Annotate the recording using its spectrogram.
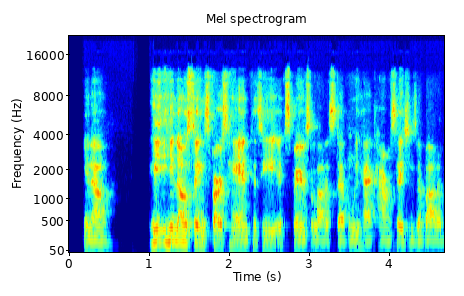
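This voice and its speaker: A man with an American accent has a plain, everyday voice and a fairly low pitch. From Michigan. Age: 40s. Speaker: panelist. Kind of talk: panel discussion.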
